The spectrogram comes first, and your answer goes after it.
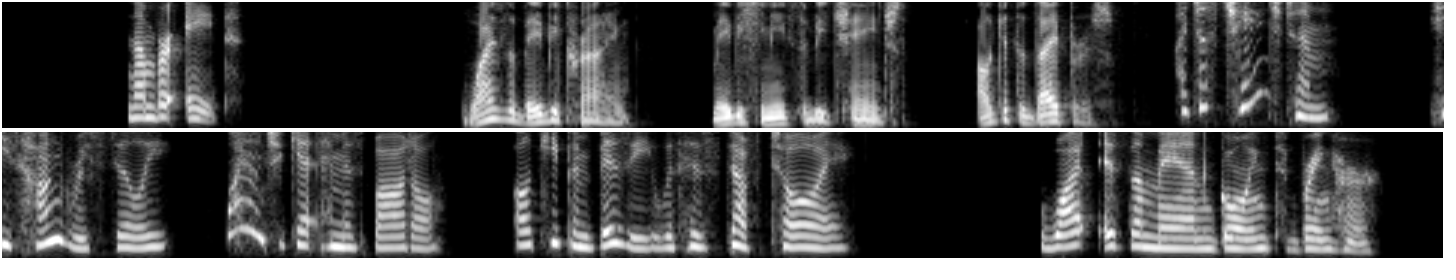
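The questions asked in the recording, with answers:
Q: What is the man going to bring her?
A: The baby's bottle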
